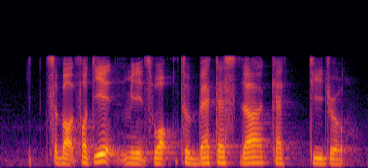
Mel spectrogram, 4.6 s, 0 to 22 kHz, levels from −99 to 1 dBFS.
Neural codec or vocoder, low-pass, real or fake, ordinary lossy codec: none; 5.4 kHz; real; none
